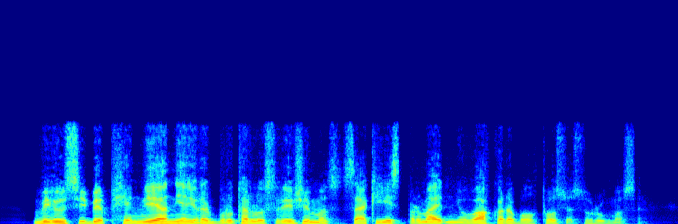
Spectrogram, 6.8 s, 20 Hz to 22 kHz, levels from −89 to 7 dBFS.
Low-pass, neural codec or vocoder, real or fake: 9.9 kHz; codec, 16 kHz in and 24 kHz out, 0.4 kbps, LongCat-Audio-Codec, fine tuned four codebook decoder; fake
